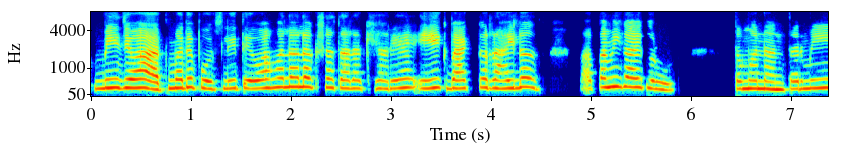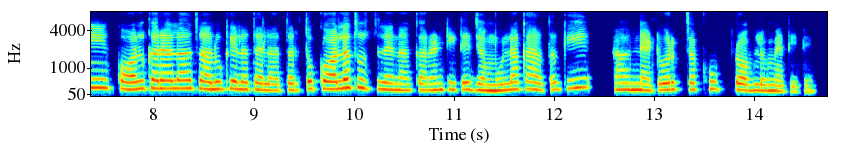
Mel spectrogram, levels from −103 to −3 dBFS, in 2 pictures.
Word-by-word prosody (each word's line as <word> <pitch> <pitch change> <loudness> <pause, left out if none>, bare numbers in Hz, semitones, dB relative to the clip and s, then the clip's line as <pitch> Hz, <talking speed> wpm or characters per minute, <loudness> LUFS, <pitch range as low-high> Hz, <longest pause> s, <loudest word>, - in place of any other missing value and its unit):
मी 305 +1 +5
जेव्हा 305 0 +6
आतमध्ये 290 +6 +3
पोचली, 275 0 -1
तेव्हा 285 +2 +3
मला 325 +2 +2
लक्षात 315 -2 0
आलं, 285 -1 -1
की 270 - -9
"अरे, 280 +3 -1 0.2
एक 310 -2 0
बॅग 285 0 +2
तर 310 -2 -1
राहिलंच, 290 +2 +1 0.4
आता 325 - -3
मी 345 +1 +5
काय 330 -2 +3
करू?" 250 -5 -1 0.7
तर - - -1
मग 275 +1 +4
नंतर 265 0 +2
मी 300 +2 +1
कॉल 255 0 0
करायला 285 0 +2
चालू 255 -2 0
केलं 255 -3 0
त्याला 220 -3 -3
तर 225 -1 -4
तो 265 - +2
कॉलच 280 +4 +3
उचलेना. 245 -6 -2
कारण 225 0 -4
तिथे 240 0 -4
जम्मूला 215 +3 +1
काय 255 -2 -4
होतं 235 +1 -7
की 305 +2 -4 0.3
अ, 235 0 -2
नेटवर्कचा 230 +2 -2
खूप 265 -2 -9
प्रॉब्लेम 210 -2 -1
आहे 185 - -5
तिथे. 170 +2 -15
270 Hz, 175 wpm, -23 LUFS, 235-300 Hz, 0.7 s, जेव्हा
